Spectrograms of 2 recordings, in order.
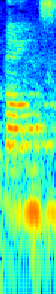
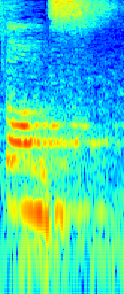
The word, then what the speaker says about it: tongs: That word is not tongues, it's tongs. Tongs.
